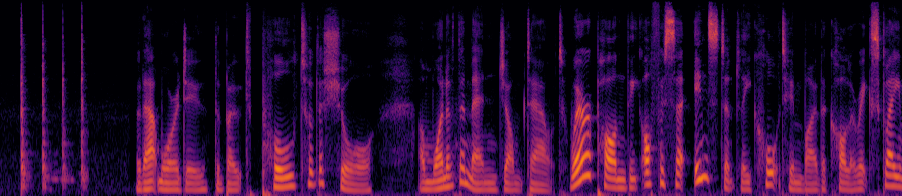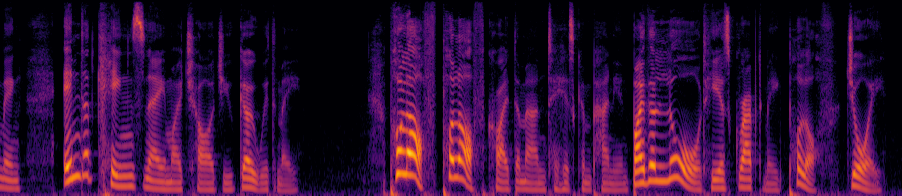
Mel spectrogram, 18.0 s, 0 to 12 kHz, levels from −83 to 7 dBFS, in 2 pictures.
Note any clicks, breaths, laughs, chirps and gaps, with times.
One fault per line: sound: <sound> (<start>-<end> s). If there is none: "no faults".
sound: tap (0.2-0.9 s)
